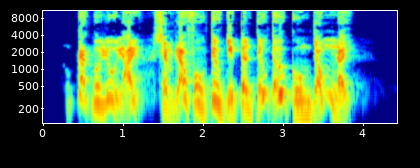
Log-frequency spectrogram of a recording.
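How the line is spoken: Contemptuous old man's shout. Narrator (Vietnamese): lão cười khinh miệt, quát

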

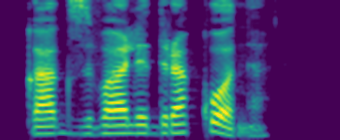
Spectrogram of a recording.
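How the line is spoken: Cold question. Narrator (Russian): холодно уточнил Тандаджи

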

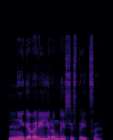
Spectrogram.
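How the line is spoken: Man's deep bass. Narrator (Russian): пробасил один из мужчин

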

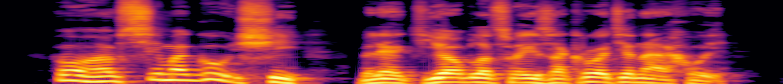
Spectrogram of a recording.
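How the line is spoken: Roared. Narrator (Russian): взревел

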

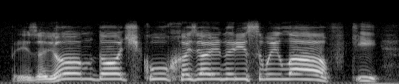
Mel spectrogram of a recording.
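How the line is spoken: Shouting. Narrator (Russian): закричал красный черт

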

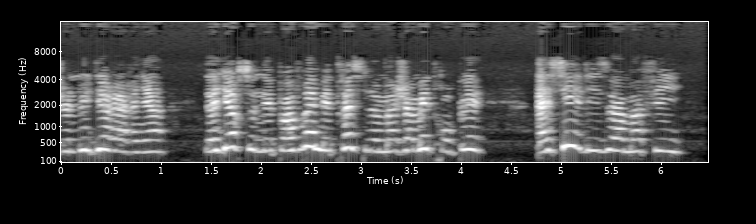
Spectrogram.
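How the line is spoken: Plain. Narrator (French): dit son mari

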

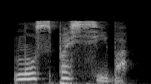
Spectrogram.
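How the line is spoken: Sarcastic hiss. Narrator (Russian): прошипел кот, криво усмехнувшись

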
